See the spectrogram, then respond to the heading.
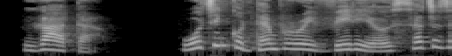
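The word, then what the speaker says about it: γάτα: initial G letter but it is not pronounced Gata the first consonant is softer Gata watching contemporary videos such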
